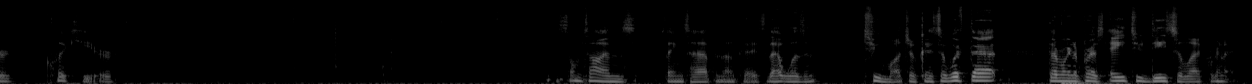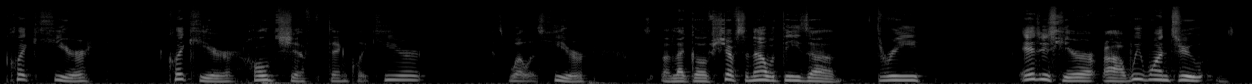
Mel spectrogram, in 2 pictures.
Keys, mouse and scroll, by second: 0.4 click, 1.3 click, 3.4 middle click, 10.6 a, 12.8 click, 13.9 click, 16.2 shift+click, 17.9 shift+click.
